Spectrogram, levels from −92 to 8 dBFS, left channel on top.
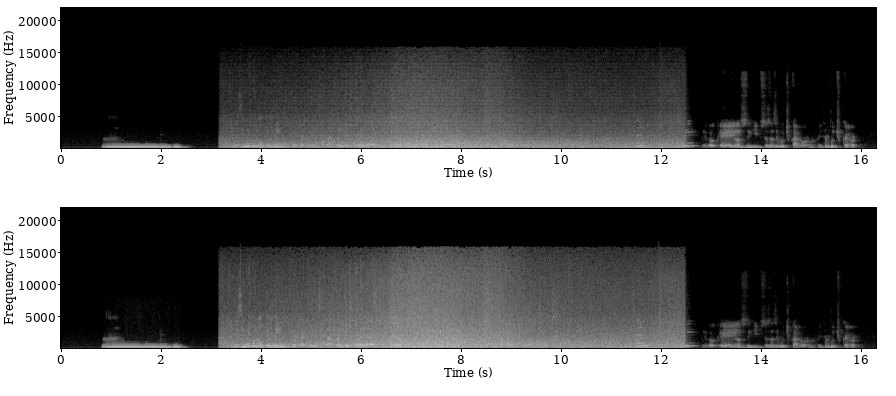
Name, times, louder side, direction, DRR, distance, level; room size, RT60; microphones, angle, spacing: voice 1, 0.8-2.5 3.4-7.1 7.7-8.2 9.3-9.9 11.5-11.9, right 3 dB, 45° right, 0.5 m, -30 dB
sound 1, 3.1-12.5, right 3 dB, 60° right, 0.9 m, -29 dB
voice 2, 12.3-15.9, left 2 dB, 30° left, 0.8 m, -40 dB
19.5 x 8.3 x 2.5 m
head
